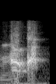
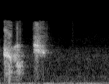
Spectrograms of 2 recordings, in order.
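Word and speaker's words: Knoche: Allí, en la época, a principios del siglo XIX, llegó un señor alemán, cuyo apellido era el doctor Nock, se escribe K-N-O-C-H-E, pero acá en Venezuela quedó como el doctor Canoche.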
